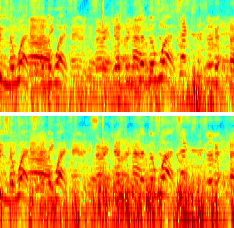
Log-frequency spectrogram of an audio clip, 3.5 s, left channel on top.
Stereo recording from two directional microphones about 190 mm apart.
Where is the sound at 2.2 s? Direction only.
25° left (ahead or behind).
